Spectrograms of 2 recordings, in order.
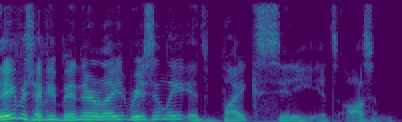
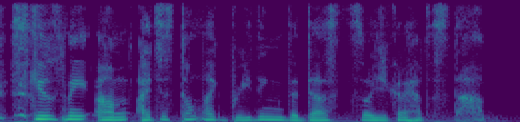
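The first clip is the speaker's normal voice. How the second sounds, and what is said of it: Imitates a fussy woman's voice. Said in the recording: “that's my impersonation of a Davis person? It's a liberal woman”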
